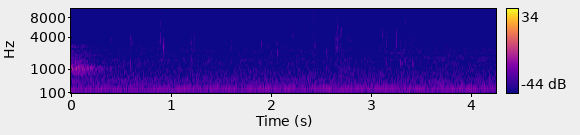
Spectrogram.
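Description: Faint, scattered clicks of a small dog chewing a treat taken from a hand, over a steady low hum, after a brief soft sound right at the start.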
